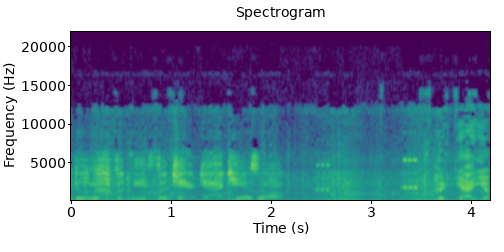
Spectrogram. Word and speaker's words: Kankakee: And I'm like, it's Kankakee. And he's like, that's what I said.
